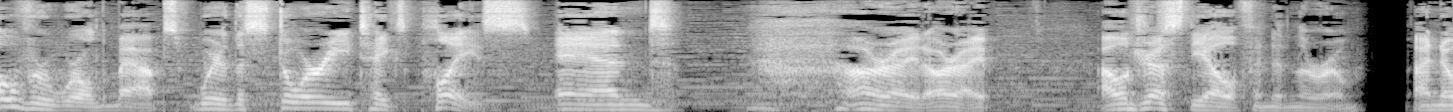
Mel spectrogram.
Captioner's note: sigh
